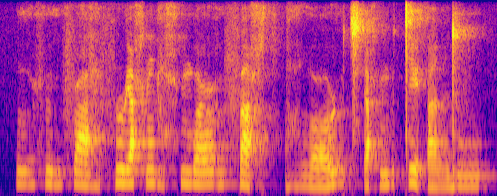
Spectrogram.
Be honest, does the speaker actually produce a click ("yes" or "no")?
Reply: no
